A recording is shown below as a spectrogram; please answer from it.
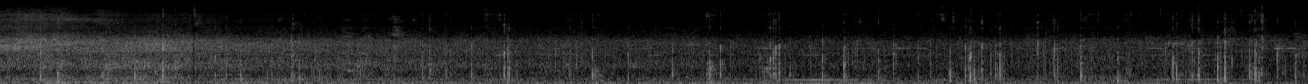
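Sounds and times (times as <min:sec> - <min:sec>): steady rain: 0:00.0 - 0:09.1.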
